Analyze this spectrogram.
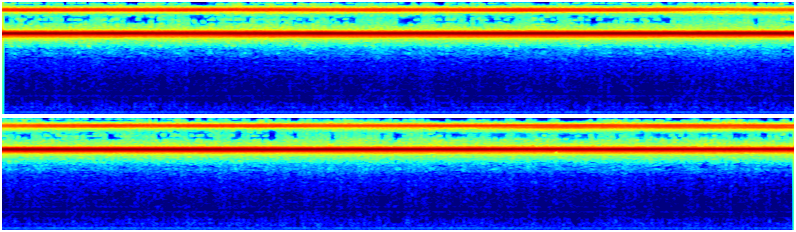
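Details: Cricket song as one long, piercing, whistle-like trill at a constant high pitch, steady and uninterrupted, with a quiet low-frequency hum behind it.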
